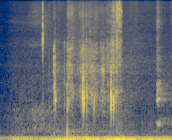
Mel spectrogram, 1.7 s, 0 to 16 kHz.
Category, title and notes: Sound effects > Objects / House appliances
aluminum can foley-002
alumminum, can, foley, fx, household, metal, scrape, sfx, tap, water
